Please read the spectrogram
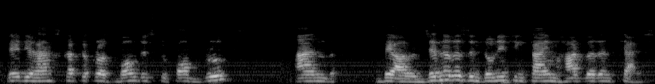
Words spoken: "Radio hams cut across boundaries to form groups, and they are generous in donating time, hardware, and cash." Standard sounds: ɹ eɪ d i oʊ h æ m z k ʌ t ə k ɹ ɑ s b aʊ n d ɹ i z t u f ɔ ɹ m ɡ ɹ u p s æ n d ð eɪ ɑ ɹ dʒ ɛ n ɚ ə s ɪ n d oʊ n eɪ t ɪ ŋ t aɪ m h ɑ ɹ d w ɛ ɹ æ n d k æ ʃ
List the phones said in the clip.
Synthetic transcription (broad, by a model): ɹ eɪ d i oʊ h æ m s k ʌ t ə k ɹ ɑ s b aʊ n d i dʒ t u p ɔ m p ɡ ɹ u p s æ n d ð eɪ ɑ ɹ dʒ ɛ n ɚ ə s ɪ n d oʊ n eɪ t ɪ ŋ t aɪ m h ɑ ɹ d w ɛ ɹ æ n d k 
